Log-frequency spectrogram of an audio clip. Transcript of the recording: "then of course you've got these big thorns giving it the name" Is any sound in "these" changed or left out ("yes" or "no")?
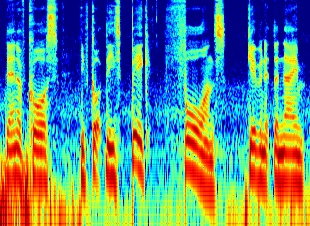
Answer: no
